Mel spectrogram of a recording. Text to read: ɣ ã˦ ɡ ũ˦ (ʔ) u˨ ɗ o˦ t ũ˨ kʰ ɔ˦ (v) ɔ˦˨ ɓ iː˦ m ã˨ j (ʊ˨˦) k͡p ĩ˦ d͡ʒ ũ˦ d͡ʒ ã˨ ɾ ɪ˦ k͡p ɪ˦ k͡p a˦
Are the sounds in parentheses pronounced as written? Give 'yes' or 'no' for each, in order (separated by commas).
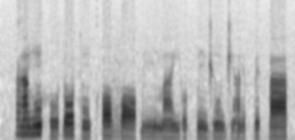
no, yes, yes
